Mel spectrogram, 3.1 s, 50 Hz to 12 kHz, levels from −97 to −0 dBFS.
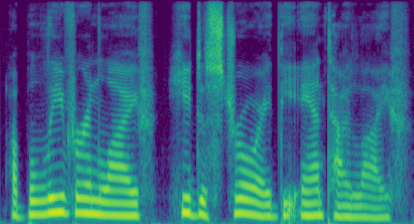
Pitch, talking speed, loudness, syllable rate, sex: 185 Hz, 175 wpm, -16 LUFS, 4.4 syllables/s, female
